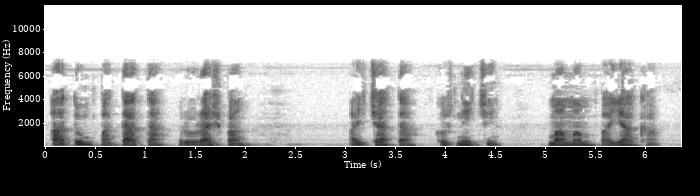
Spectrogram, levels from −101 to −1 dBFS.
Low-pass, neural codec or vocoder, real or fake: 7.2 kHz; none; real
